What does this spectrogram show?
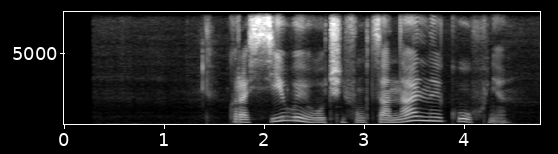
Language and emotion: Russian, neutral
